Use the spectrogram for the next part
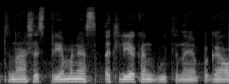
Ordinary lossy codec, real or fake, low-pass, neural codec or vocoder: Opus, 16 kbps; fake; 14.4 kHz; autoencoder, 48 kHz, 128 numbers a frame, DAC-VAE, trained on Japanese speech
